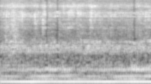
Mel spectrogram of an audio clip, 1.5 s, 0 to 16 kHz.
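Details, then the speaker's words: Rebuilt Tsurumi 12-PN pump motor running after rebuild: smooth constant-pitch hum, no grinding, bearings healthy. "Nice, smooth, no grinding noises. The bearings are working fine. This is a sweet little motor, okay?"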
